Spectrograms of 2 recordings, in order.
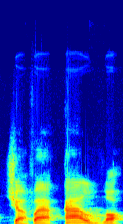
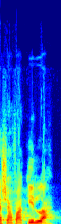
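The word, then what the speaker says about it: شفاك الله: Kalau laki-laki, syafakallah, pakai K, fathah. Kalau perempuan ki, anti, antuma, antuna. Kalau anta, antuma, antum. Syafakallah kalau laki-laki. Kadang sering salah, yang didoakan laki-laki bacanya syafakillah, salah.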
